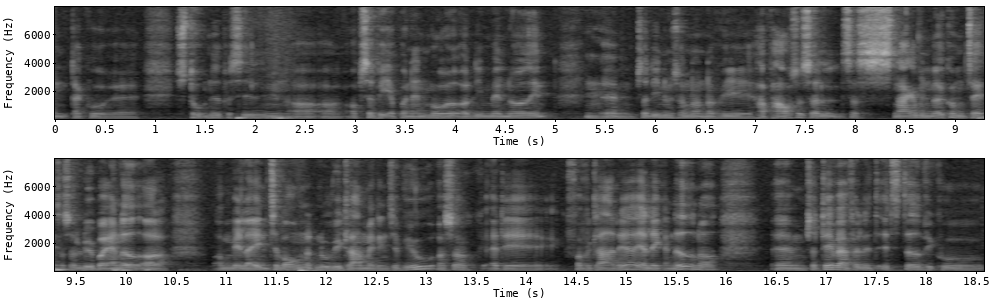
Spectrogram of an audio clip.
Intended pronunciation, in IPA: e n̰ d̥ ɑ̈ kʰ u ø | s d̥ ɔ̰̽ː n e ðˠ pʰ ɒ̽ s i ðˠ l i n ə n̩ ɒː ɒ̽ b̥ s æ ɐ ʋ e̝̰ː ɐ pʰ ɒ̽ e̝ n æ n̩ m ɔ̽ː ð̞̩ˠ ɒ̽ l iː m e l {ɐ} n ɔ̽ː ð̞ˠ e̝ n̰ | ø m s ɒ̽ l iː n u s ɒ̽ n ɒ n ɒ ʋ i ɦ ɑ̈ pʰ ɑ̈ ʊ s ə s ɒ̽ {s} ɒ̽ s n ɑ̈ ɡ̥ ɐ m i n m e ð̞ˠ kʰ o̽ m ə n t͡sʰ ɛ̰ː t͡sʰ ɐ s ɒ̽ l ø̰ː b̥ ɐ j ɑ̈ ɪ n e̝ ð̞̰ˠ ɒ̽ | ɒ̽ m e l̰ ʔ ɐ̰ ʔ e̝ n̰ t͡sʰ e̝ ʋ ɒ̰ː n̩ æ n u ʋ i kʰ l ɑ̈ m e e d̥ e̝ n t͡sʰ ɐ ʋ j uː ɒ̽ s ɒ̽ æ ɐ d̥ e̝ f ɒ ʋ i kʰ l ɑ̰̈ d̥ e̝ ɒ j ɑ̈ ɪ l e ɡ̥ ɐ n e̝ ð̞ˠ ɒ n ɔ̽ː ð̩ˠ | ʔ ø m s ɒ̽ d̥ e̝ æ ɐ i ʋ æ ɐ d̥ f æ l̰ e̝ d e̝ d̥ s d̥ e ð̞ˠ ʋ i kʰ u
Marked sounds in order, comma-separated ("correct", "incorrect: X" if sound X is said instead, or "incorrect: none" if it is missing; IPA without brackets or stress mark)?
incorrect: ə, correct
